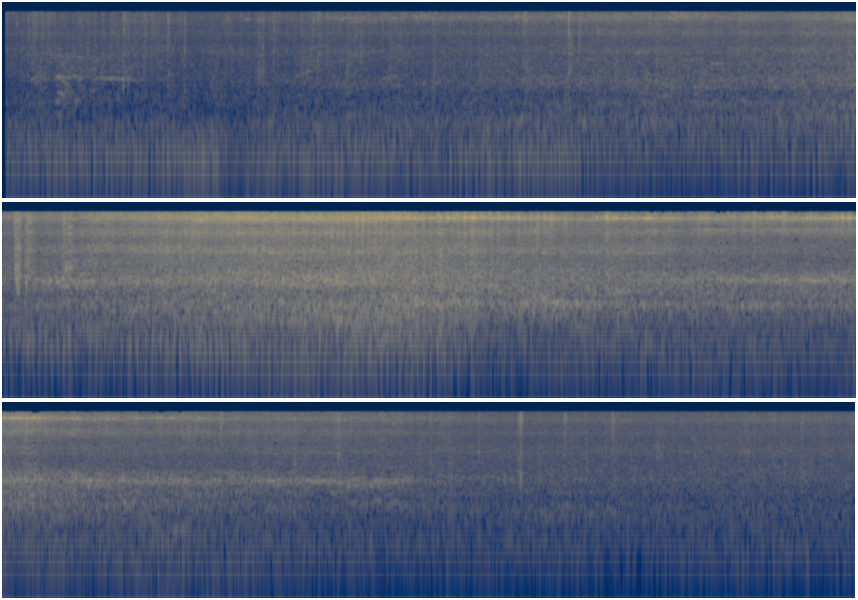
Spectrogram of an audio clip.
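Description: A rail trolley (a 'skate') rolling past on the railway track, its wheels running on the rails with a rumble and a faint high ringing note. The sound builds to its loudest about halfway through as the trolley passes close, then fades away.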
